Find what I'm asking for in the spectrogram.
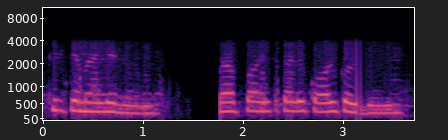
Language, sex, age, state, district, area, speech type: Urdu, female, 30-45, Delhi, Central Delhi, urban, conversation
